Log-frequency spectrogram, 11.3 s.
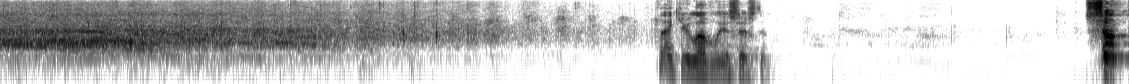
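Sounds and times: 
audience shouting and cheering: 0:00.0 - 0:03.4
audience clapping: 0:00.0 - 0:08.2
speech: 0:06.6 - 0:07.8.

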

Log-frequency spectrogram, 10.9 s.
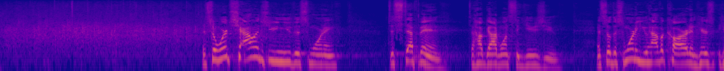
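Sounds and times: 
audience applause: 0:00.0 - 0:03.2
speech: 0:03.0 - 0:05.2, 0:05.8 - 0:10.8.

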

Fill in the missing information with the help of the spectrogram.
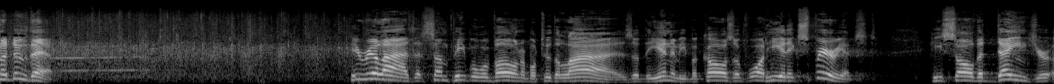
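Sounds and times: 
speech: 0:00.0 - 0:00.6, 0:03.5 - 0:10.5
audience clapping: 0:00.0 - 0:04.2.

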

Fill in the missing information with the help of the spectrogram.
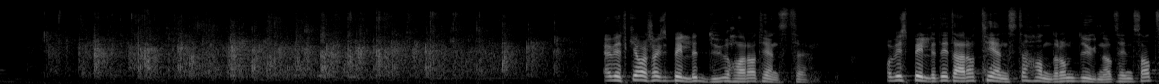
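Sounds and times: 
audience applause: 0:00.3 - 0:06.0
speech: 0:06.0 - 0:08.2, 0:08.9 - 0:11.5.

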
